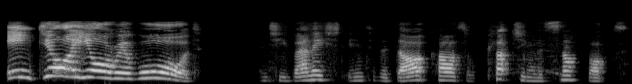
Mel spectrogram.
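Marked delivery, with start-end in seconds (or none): 0.1-2.0 louder, higher, slow gloating. A narrator's reading. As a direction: savour the cruelty slowly. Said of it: "cried the witch".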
